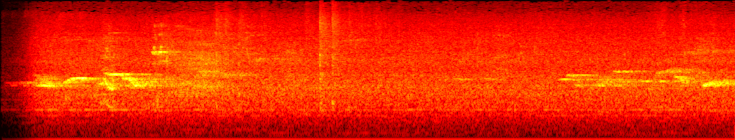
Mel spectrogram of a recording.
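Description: Birds chirping: a run of short, quickly gliding chirps in the first second and a half and another run near the end, over a steady hiss.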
